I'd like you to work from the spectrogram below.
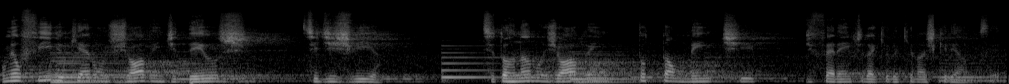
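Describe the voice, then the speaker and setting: A man's voice: medium pitch, unhurried. A Brazilian man, a pastor, tells his church testimony in an earnest, confessional way, with music behind him. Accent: Brazilian Portuguese. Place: church hall. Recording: echoey hall with loud music behind.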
